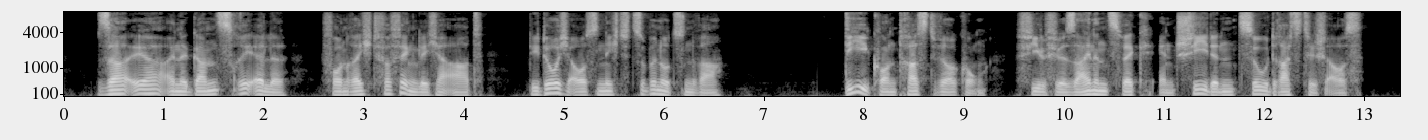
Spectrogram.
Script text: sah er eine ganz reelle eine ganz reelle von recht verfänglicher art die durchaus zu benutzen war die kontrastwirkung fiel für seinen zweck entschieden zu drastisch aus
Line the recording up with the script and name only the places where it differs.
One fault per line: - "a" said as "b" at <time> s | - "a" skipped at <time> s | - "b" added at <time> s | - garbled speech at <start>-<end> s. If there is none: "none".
- "eine ganz reelle" skipped at 2.2 s
- "nicht" added at 5.3 s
